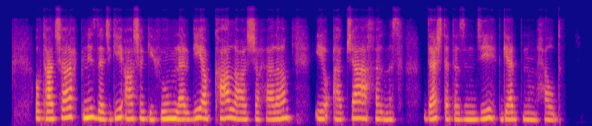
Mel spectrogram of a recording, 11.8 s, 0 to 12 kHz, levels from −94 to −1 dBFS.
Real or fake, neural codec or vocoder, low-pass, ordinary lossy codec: fake; codec, 16 kHz, 0.4 kbps, LongCat-Audio-Codec; 7.2 kHz; Opus, 16 kbps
